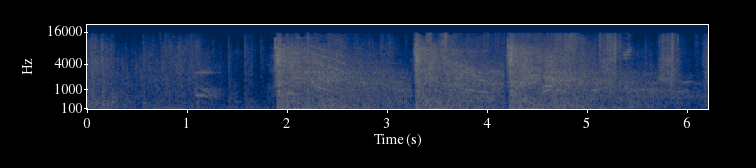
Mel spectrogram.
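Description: Enemy gunfire returning fire in the video game Halo CE, heard as loud bursts of rapid shots that cut in abruptly in three separate volleys over a quieter mechanical background.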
